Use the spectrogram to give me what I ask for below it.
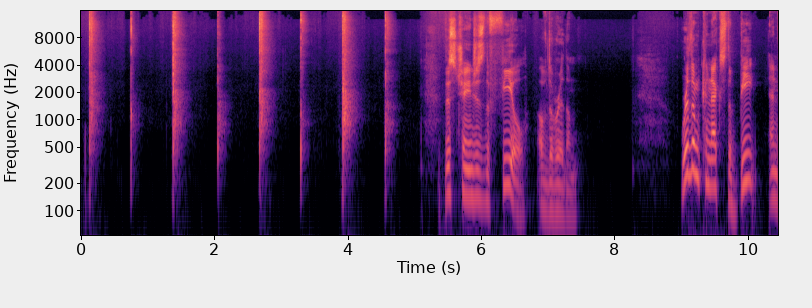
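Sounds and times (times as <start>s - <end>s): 
hand claps accenting beats one and three: 0.0s - 4.8s
speech: 5.4s - 7.5s, 9.0s - 10.4s.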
